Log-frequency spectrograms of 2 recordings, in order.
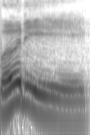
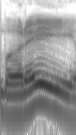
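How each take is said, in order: First: The name is said the Scottish way. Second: The name is said in the usual non-Scottish way.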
